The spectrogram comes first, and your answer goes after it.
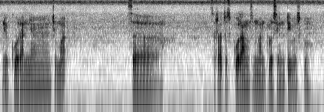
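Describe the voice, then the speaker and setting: A man casually showing his finished kite in a relaxed, slow vlog chat. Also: mid-range voice, vocal fry, noisy background. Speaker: kite maker. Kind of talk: casual vlog show-and-tell.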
